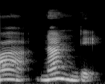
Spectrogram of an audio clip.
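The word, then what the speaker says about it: 何で: สงสัย ใช่ มั้ย คะ ถ้า ตาม หลัก การ จะ อ่าน ว่า นัน เมื่อ พยัญชนะ ตัว แรก ของ คำ ที่ ตาม มา ข้าง หลัง ตัว อักษร คันจิ ตัว นี้ นะ คะ เป็น พยัญชนะ ใน วรรค ทะ นะ เวลา ถาม ว่า ไป โดย อะไร เรา จะ ใช้ คำ ช่วย เดะ ใช่ มั้ย คะ ซึ่ง เดะ อยู่ ใน วรรค ดะ ก็ เลย อ่าน ว่า นั่น เดะ แต่ พอ ถาม ว่า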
